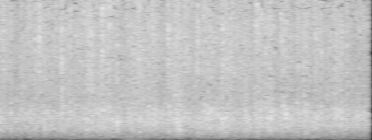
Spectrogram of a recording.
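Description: Steady, dense applause from a sizable audience fills the whole stretch, a continuous wash of many hands clapping at fairly even loudness with no voices standing out.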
